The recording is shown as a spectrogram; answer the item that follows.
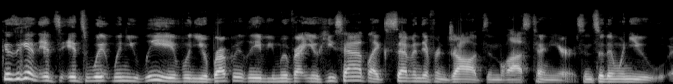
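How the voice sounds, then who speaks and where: Male sports podcast host, mid-pitched, conversational and rambling, close dry recording. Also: quick pace, no room sound. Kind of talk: casual sports talk with banter.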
